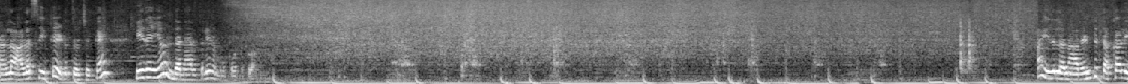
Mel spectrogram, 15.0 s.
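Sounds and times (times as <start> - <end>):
vegetables sizzling in oil: 2.6 - 15.0
wooden spatula scraping pan: 5.2 - 11.9.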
